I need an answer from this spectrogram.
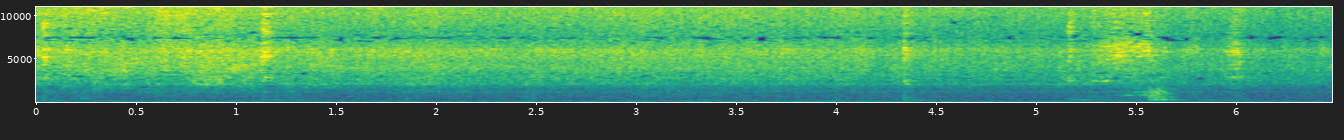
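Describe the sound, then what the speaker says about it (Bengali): Two medium chopped onions frying in a pan for a rohu fish head and mung dal dish, a steady loud sizzle with occasional scrapes of a spatula stirring, close by and without talk. "পেঁয়াজটাকে ভালো করে ভেজে নেব বন্ধুরা"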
